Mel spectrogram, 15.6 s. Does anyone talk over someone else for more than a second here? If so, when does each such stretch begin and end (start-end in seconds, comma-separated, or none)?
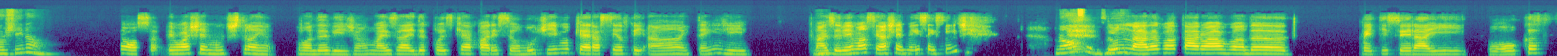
none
